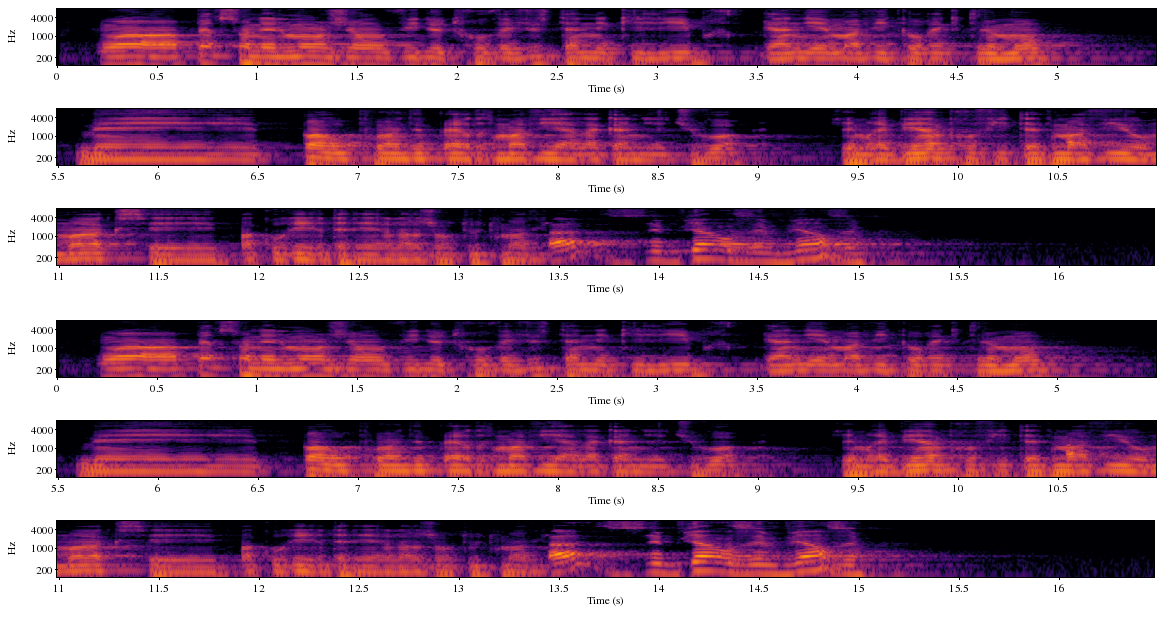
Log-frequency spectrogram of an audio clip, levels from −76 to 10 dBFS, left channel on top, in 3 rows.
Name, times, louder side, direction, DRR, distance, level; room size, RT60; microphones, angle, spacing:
voice 1, 0.2-5.0 5.6-8.9 9.4-13.4, left 1 dB, 25° left, 0.8 m, -24 dB
voice 2, 13.4-15.0, right 4 dB, 85° right, 1.0 m, -21 dB
28.0 x 27.5 x 4.4 m
head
